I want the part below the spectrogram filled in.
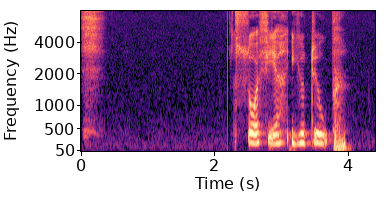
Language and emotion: Russian, sad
